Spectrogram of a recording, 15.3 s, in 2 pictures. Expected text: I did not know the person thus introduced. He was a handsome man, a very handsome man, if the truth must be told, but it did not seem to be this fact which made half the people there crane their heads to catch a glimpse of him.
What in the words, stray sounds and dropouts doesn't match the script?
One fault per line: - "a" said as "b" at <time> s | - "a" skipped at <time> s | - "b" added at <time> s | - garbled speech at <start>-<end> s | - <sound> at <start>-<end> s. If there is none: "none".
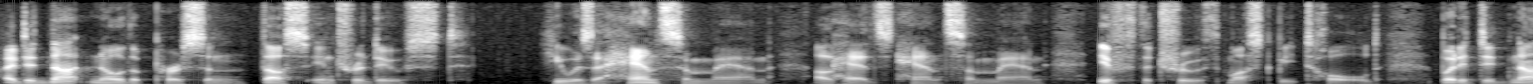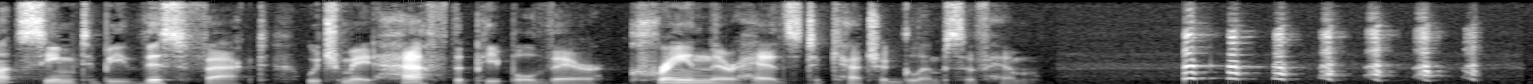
- "very" said as "heads" at 4.1 s
- laugh at 13.6-15.1 s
